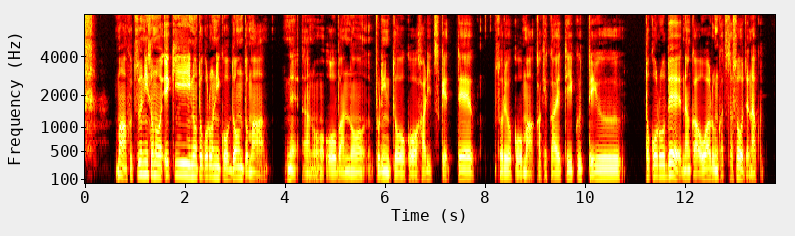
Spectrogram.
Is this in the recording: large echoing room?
no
